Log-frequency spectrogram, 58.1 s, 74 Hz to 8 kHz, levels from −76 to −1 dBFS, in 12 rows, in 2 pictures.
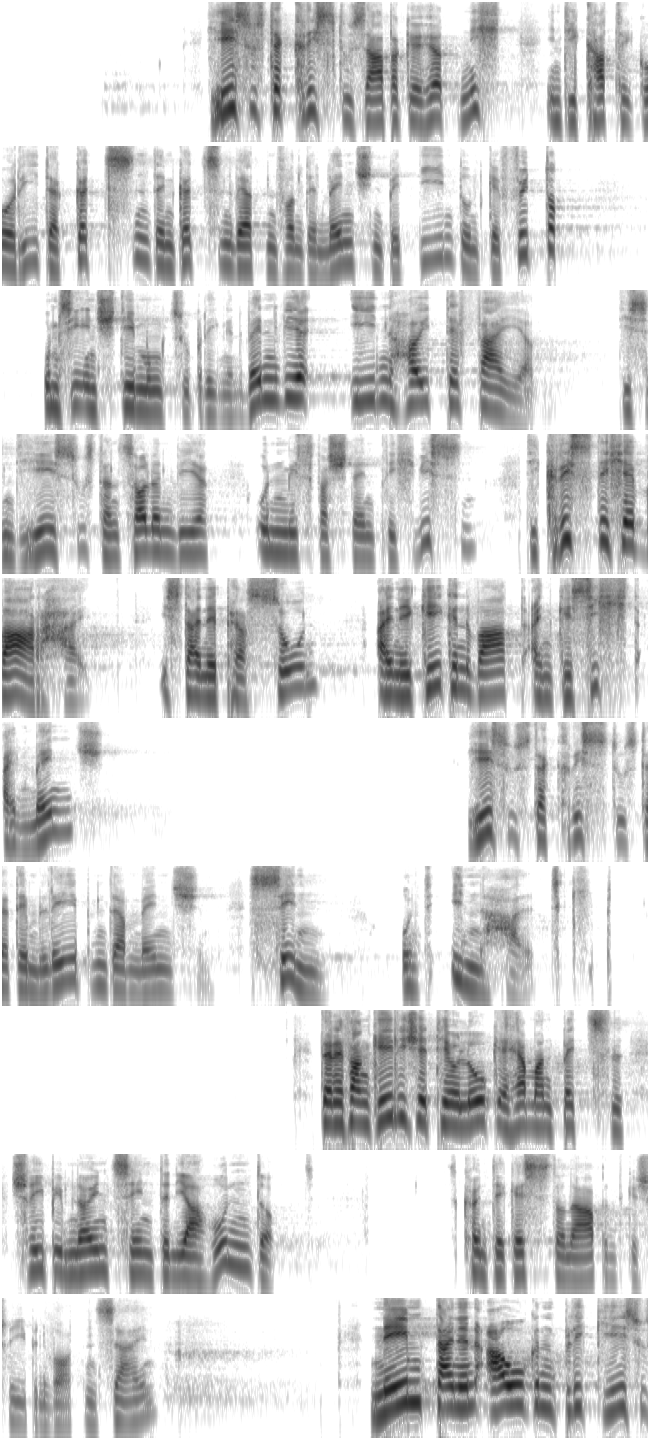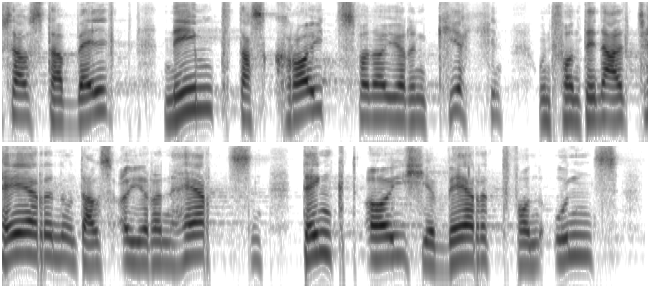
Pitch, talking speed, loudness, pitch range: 165 Hz, 110 wpm, -21 LUFS, 150-195 Hz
